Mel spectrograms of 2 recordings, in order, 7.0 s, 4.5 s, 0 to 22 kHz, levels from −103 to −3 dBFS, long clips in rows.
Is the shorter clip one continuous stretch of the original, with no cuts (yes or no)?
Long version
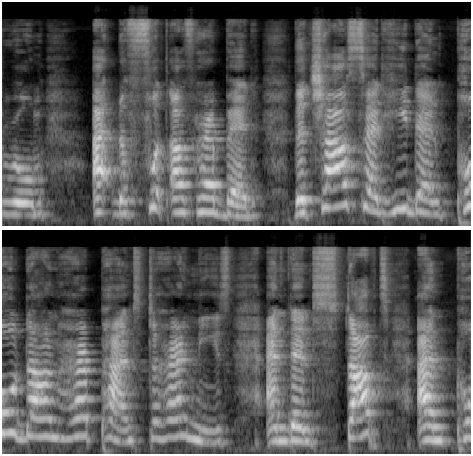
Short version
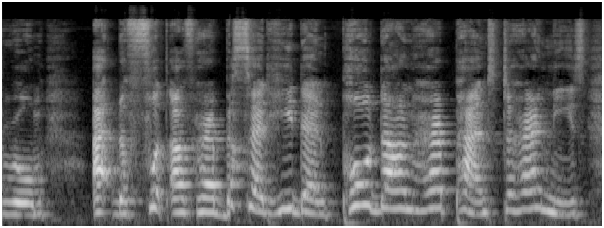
no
